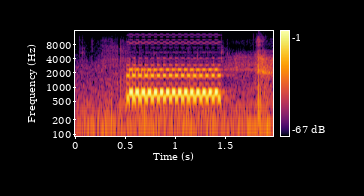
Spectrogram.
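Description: A telephone rings once for a phone-in consultation on a broadcast, a clean electronic trill lasting about a second, loud and close, with quiet room tone before and after.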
